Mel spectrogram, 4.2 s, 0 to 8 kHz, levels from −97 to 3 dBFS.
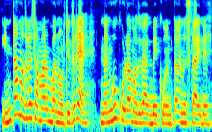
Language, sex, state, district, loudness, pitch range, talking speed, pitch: Kannada, female, Karnataka, Shimoga, -15 LUFS, 215-270 Hz, 155 wpm, 225 Hz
